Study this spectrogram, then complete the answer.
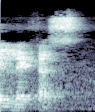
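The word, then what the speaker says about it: lettuce: Spelling है एल E double T यू सी ई। उच्चारण का बहुत बड़ा मसला यहां पे ईस्ट और नॉर्थ इंडिया में होता है। अक्सर वर्ड्स लोग गलत पढ़ते हैं। उसका गलत लफज़ करते हैं। प्रोनंसिएशन उसको गलत करते हैं। उच्चारण सही नहीं होता है। इसको क्या पढ़ेंगे? इसको पढ़ेंगे लेटस। क्या पढ़ेंगे? लेटस।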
